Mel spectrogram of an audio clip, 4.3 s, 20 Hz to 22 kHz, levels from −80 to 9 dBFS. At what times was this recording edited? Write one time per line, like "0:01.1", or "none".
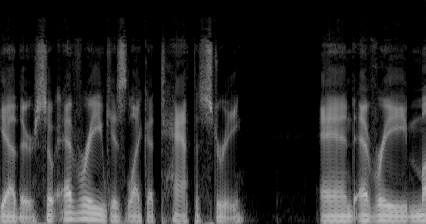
0:01.1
